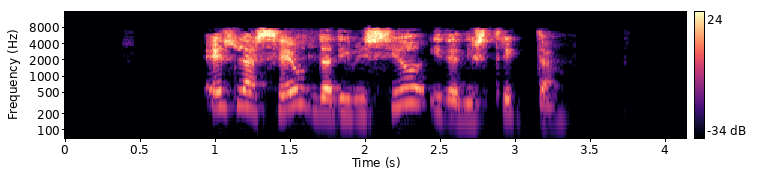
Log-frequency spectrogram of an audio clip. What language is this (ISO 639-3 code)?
cat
